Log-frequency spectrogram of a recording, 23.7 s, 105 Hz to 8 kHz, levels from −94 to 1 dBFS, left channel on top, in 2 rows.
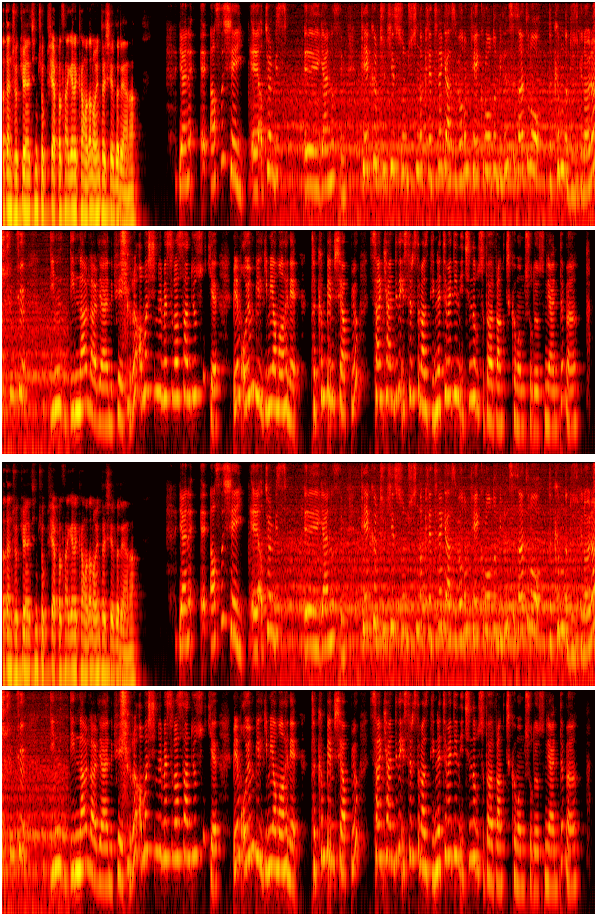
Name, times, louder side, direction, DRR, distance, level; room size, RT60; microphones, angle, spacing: voice 1, 0.0-2.6, left 5 dB, 85° left, 0.4 m, -30 dB
voice 2, 3.3-5.7 6.0-17.7 18.0-23.4, left 1 dB, 5° left, 0.5 m, -36 dB
sound 1, 4.9-13.2, right 2 dB, 75° right, 3.2 m, -44 dB
Sneeze, 11.8-12.0 14.1-14.4, right 1 dB, 20° right, 1.0 m, -38 dB
8.2 x 4.5 x 3.7 m
head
